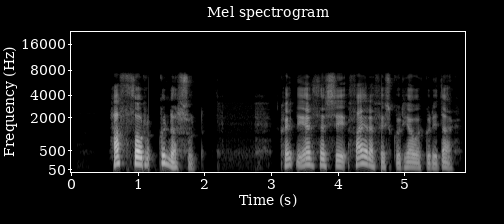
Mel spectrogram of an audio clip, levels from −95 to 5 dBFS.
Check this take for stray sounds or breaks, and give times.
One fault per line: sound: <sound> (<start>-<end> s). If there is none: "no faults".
no faults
